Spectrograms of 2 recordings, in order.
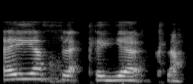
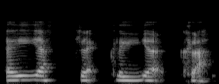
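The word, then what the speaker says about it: Eyjafjallajökull: So I've had a question, how do you pronounce that? Eyjafjallajokull. Okay, it's quite difficult. In the office, many of my colleagues call it E15. So it's Eyjafjallajokull.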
